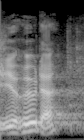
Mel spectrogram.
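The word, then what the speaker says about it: Yehuda (יהודה): And it is pronounced in their language, Yehuda. Then they changed it into Judah.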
